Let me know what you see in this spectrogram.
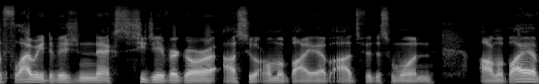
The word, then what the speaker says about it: Asu Almabayev: Asu Almabayev.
